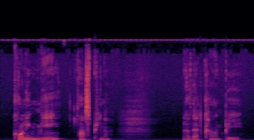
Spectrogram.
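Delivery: plain reading voice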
